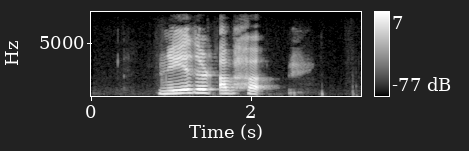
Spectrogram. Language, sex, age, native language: Icelandic, male, 7, Icelandic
